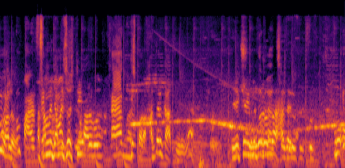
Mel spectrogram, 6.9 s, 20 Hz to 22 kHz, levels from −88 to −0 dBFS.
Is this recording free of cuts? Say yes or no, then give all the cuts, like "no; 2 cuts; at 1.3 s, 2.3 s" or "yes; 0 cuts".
no; 1 cut; at 2.6 s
